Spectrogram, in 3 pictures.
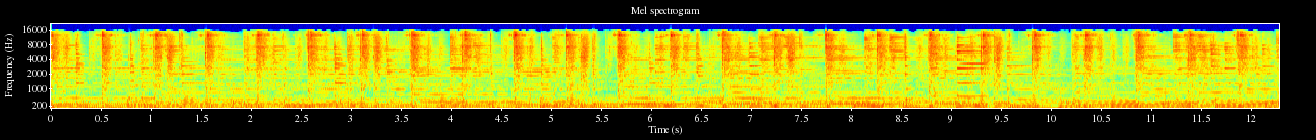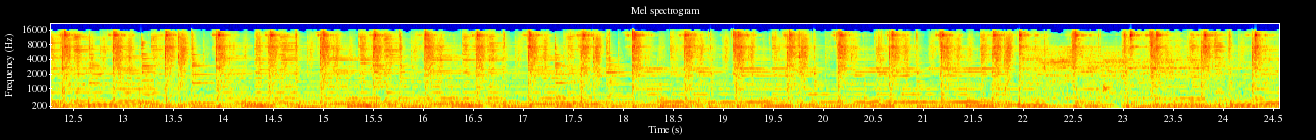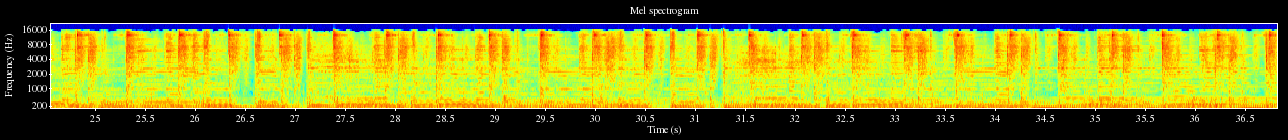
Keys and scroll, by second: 0.4 ctrl+], 0.8 ctrl+[, 1.1 ctrl+], 1.2 ctrl+[, 1.4 ctrl+], 5.5 ctrl+], 7.3 ctrl+shift+[, 7.8 ctrl+shift+], 8.1 ctrl+shift+[, 8.3 ctrl+shift+], 8.8 ctrl+[, 9.2 ctrl+], 9.9 ctrl+[, 11.4 ctrl+[, 11.7 ctrl+], 13.0 ctrl+[, 15.2 ctrl+shift+], 15.9 ctrl+[, 16.9 ctrl+], 18.9 ctrl+z, 22.1 ctrl+shift+[, 22.7 ctrl+shift+[, 25.9 ctrl+[, 27.0 ctrl+shift+[, 27.1 ctrl+], 28.1 ctrl+shift+[, 31.1 ctrl+shift+], 32.5 ctrl+], 33.7 ctrl+[, 34.6 Delete.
